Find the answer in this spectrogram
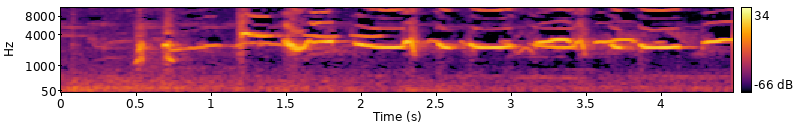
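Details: Oriental magpie-robin lure song for provoking answering birds: two sharp chips, then an even series of looping whistled notes, each about half a second long, repeated in steady succession.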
